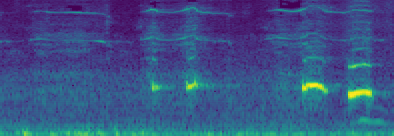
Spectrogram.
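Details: Doberman in training, producing short high-pitched whines and squeaks in pairs, the last two louder and steadier, over a low background rumble.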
